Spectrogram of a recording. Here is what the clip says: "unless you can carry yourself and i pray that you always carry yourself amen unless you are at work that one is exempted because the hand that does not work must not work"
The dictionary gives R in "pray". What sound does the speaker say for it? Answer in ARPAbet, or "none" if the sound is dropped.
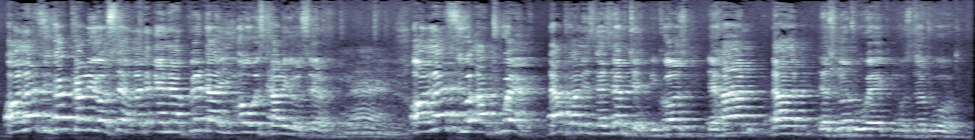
L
